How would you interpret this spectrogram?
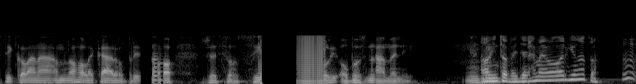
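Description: Packet loss with pitch repetition first appears at 1.36 to 1.64 s, where about 240 ms of speech goes missing in pieces scattered across 280 ms, a pattern that fits a dozen 20 ms packets. Each gap is bridged by repeating the last pitch period, which sounds like a briefly held, buzzy tone. The longest run, 160 ms, outlasts the roughly 50 ms fade, so that stretch dies into silence before the speech cross-fades back in.

A cable pulled and plugged in follows at 2.58 to 3.26 s. A pop marks the disconnection, then near silence for about 0.62 s. As the plug goes back in, its tip touches first and picks up about 0.26 s of 50 Hz mains buzz. A second pop sounds when the connection seats and the speech returns, still limited to the 4 kHz ceiling of the G.711 telephone coding.

Two more short packet losses occur at 3.72 s and 5.24 s, each about 40 ms long, which points to two lost packets apiece. Both gaps are shorter than the fade, so the repeated pitch period never decays to silence. 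Instead each one is heard as a brief, slightly held buzz in the speech.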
